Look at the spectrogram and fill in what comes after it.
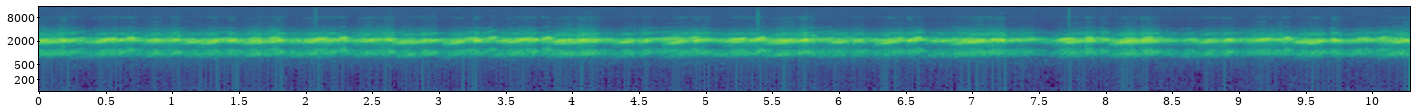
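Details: Spring wetland frog chorus, live recording: countless overlapping croaks merge into a steady, shimmering trill that never pauses, with a softer lower layer under the bright main band and small rises in loudness.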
